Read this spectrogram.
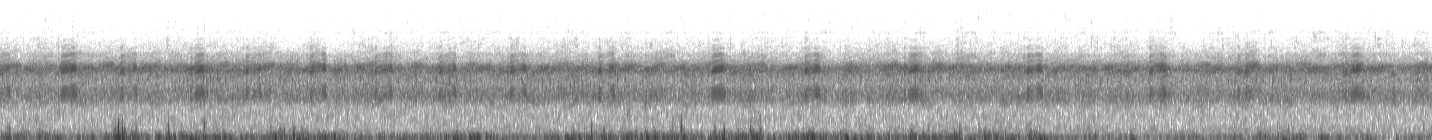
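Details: Evening frog chorus over countryside rice paddies at sunset: many frogs give rapid, pulsing croaks that rise and fall in regular waves, over a low background rumble with scattered soft knocks and thumps.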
